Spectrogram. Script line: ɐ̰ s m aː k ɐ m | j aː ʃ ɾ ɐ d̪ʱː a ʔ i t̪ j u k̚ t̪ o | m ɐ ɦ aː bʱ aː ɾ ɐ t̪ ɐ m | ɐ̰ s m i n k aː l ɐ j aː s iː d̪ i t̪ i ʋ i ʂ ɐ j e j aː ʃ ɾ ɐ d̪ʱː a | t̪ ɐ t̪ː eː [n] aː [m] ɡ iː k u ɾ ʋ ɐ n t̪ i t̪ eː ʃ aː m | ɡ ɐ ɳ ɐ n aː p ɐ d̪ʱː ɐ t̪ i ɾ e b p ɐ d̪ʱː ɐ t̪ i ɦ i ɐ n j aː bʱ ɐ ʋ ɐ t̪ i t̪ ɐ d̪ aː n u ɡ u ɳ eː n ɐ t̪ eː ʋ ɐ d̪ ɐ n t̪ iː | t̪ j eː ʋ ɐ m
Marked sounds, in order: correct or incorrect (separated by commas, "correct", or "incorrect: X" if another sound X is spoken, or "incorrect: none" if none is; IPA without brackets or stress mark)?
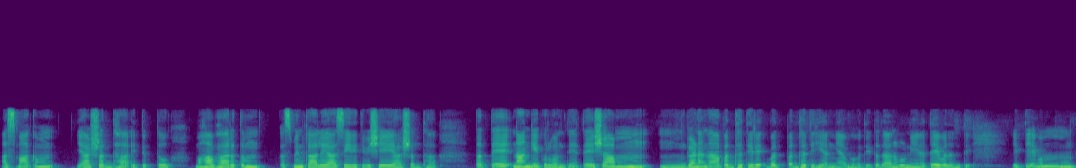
correct, incorrect: ŋ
